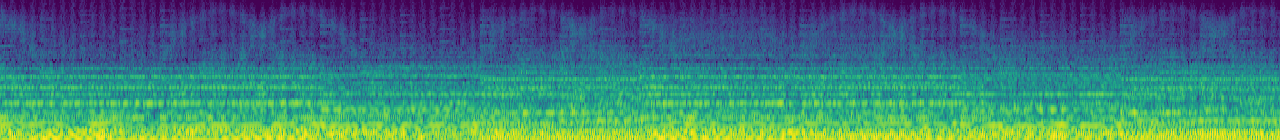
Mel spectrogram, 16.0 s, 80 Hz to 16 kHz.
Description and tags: FunChords Disco by DSQT 120 bpm
Retro synth chords loop I made with no real purpose. Hope you'll give it one!
chords, Disco, funk, loop, retro, synth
